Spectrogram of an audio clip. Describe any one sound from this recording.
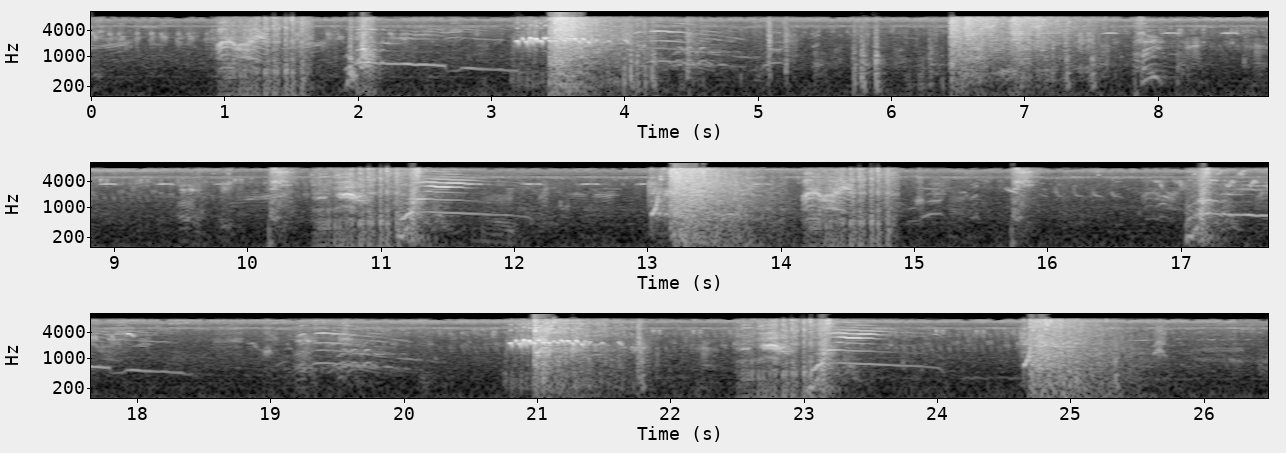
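A slingshot stretches and snaps as it launches.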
